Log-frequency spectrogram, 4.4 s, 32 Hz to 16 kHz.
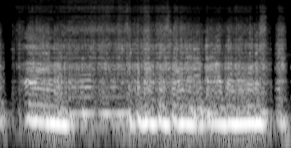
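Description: Car FM radio tuned to a station on 96.9 MHz with no station name shown, playing broadcast audio with a strong low bass. The sound cuts out briefly at the start and again at the very end as the tuner mutes while stepping frequency.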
